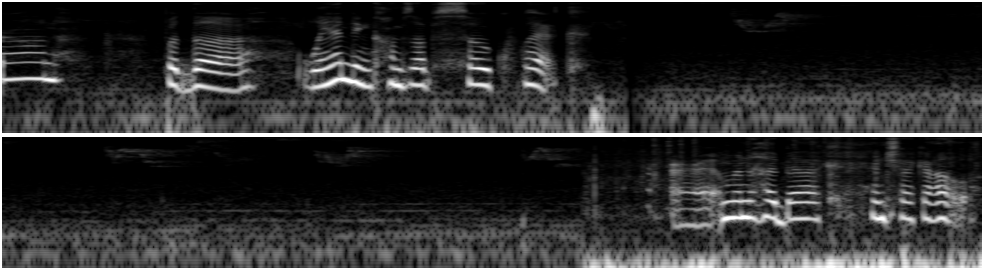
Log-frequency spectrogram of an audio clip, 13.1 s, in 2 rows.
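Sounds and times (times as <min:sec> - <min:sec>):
bird calling: 0:04.3 - 0:11.1.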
